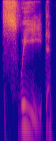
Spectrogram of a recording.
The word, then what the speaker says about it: Swede: how to say this what okay it is pronounced Swede Swede sweet sweet okay sweet so a Swede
